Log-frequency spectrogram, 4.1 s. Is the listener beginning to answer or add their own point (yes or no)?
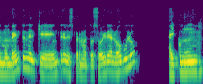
no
